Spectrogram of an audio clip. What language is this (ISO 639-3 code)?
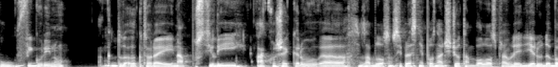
slk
